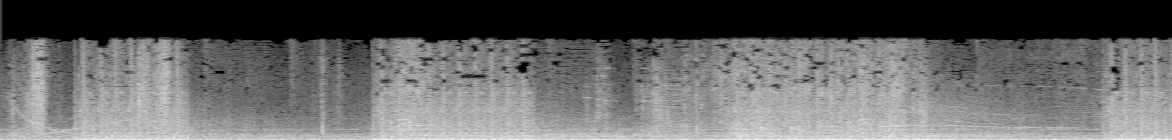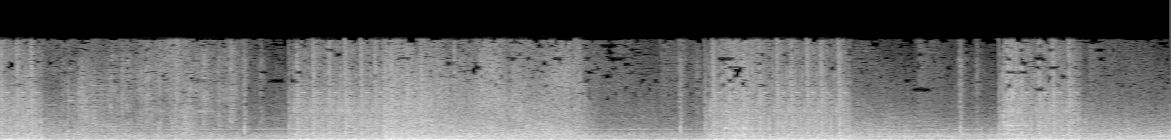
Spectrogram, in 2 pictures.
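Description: Machine gun fire rattles in a video game from a laser FT machine gun, loud rapid bursts repeating in several long volleys separated by brief pauses.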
